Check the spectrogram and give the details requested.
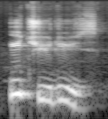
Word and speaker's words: utilise: Quatrième mot, utilise, c'est-à-dire user. Exemple, le coiffeur utilise des ciseaux. Le mécanicien utilise des clés. Le menuisier utilise des scies. On remarque que S entre deux voyelles se prononce Z.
